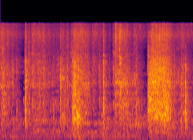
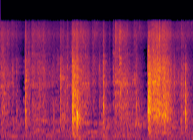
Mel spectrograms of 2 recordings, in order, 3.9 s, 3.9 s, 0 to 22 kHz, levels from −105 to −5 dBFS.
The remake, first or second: first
